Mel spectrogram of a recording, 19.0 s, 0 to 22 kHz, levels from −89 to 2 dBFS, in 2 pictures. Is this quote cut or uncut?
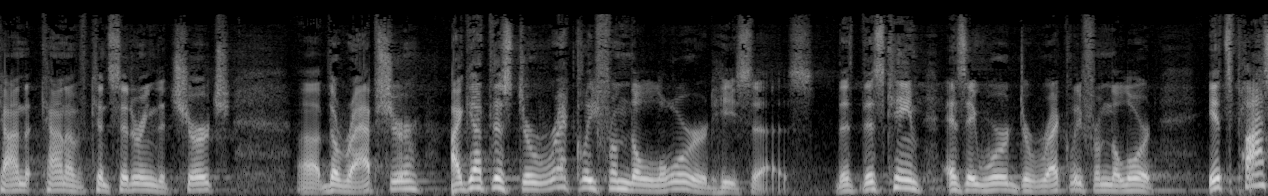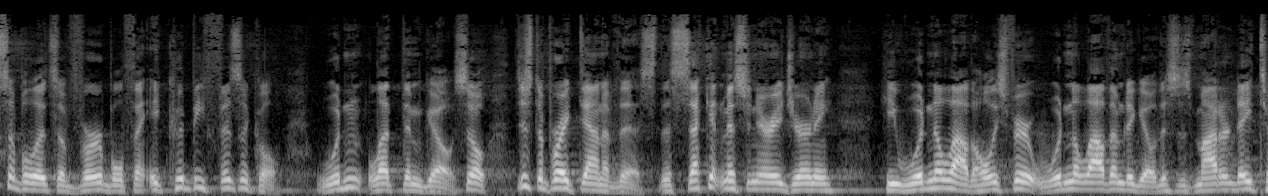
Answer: uncut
